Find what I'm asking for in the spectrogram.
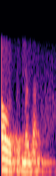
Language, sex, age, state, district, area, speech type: Kannada, female, 45-60, Karnataka, Chikkaballapur, rural, conversation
